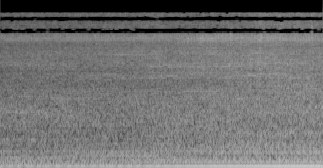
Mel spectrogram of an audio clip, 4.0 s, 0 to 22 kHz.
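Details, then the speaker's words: Reconditioned 35 kVA Kirloskar generator, HA494 four-cylinder air-cooled diesel, 45 BHP at 1500 rpm, running under 100 A load; steady even drone, no misses, knocks or rattles, no smoke, zero vibration. "आप देख सकते engine की performance बिल्कुल एक आवाज में इजन चल रहा है दोस्तो देख के लग र चल भी रहा है जीरो वाइब्रेशन होती है"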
